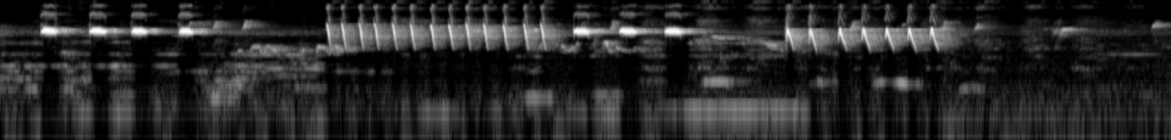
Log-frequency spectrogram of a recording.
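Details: Oriental magpie-robin singing in the 'tembakan ciblek' style: high clear notes repeated four times, then a rapid machine-gun burst of sharp notes, more clear notes, and a second fast rattling burst before a soft ending.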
